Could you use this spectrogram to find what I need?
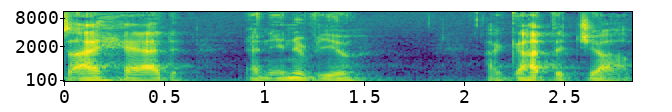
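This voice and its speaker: A man speaks in a somewhat breathy voice. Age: 70s. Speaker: storyteller, former teacher. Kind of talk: live storytelling. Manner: halting, many fillers.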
